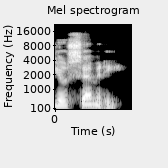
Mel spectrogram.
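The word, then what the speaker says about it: Yosemite: beans y y y the stress is on the second syllable y y y National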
